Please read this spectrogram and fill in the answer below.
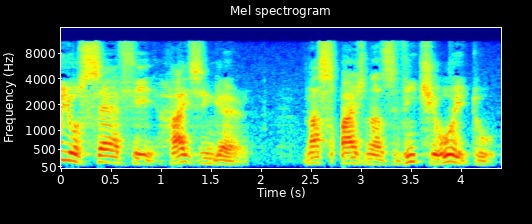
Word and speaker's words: Ratzinger: aí entra o Josef o Josef heisinger não é isso a pronúncia aí em alemão como aí me informou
